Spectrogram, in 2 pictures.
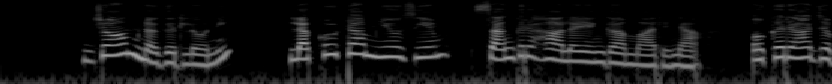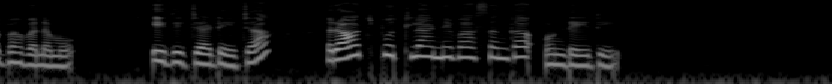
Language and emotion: Telugu, neutral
